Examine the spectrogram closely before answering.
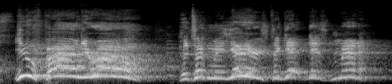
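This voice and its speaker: A man shouts in a put-on character voice at an extremely high pitch and fairly slow pace, with clear echo and clear background noise. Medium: stage play.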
